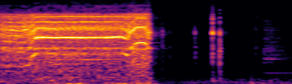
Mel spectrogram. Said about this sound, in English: I'm just going to grab another drill bit that's a little bigger.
